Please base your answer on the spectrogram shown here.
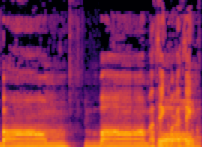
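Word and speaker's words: Baum: so b a m why else would you pronounce it bomb bomb bomb I think I think we're oh yeah we right bomb bomb Okay so we've also realized that we need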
